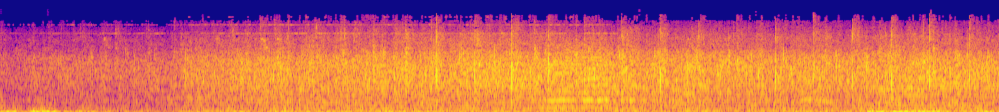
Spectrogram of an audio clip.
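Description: Neighbours applaud from their windows at eight o'clock during the quarantine lockdown, a dense, steady wash of many hands clapping at once, sustained and even throughout and swelling slightly near the end.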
